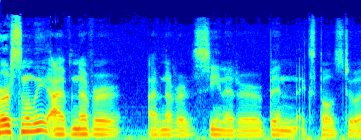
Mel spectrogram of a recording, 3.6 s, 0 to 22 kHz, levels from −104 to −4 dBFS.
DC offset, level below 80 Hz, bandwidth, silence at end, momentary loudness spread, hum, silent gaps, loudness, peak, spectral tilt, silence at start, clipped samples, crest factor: under 0.1%; -54 dBFS; 15.5 kHz; 0 s; 11 LU; none; none; -33 LUFS; -14 dBFS; -6 dB/octave; 0 s; under 0.1%; 18 dB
